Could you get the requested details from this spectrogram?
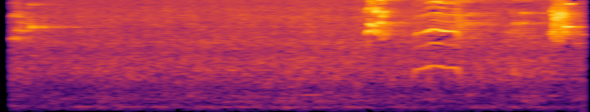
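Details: A rainbow lorikeet in a walk-in aviary at Palmitos Park, Gran Canaria, gives three brief, harsh, high screechy notes in the last second, after a quiet stretch of faint background hiss.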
